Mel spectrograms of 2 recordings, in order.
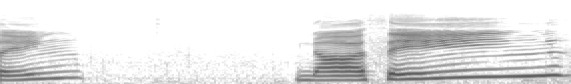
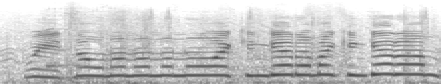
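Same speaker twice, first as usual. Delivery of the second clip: frantic rising; 12 semitones higher, 5 dB louder, faster than usual. Real, not acted. Panicked chase in game.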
